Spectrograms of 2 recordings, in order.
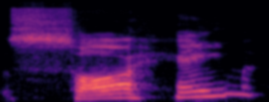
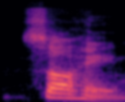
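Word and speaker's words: Samhain: saw when it's oh he's pronouncing that the m is a w in celtic so sawheim saw him i think that i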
